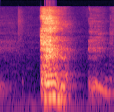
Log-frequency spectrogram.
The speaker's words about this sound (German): Ach ja, ich entschuldige mich auch noch ein bisschen fürs Husten, weil ich bin noch ein klitzekleines bisschen erkältet.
